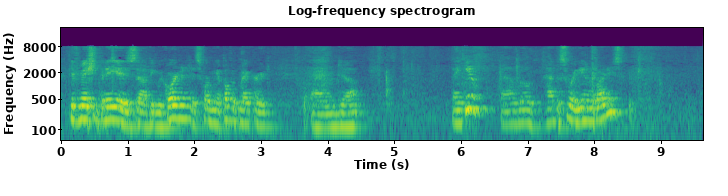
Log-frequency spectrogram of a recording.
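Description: A man speaks calmly through a microphone in a quiet room.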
